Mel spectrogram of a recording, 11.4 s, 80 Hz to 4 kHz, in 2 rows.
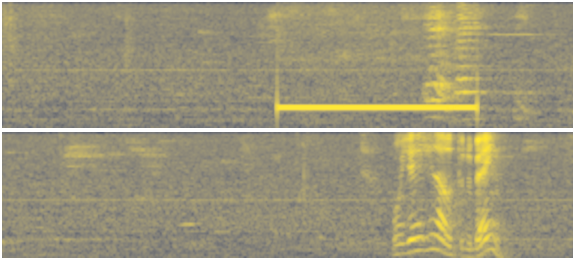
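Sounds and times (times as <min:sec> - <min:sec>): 
telephone dial tone while placing a call: 0:02.8 - 0:04.8
speech: 0:09.7 - 0:10.8.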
